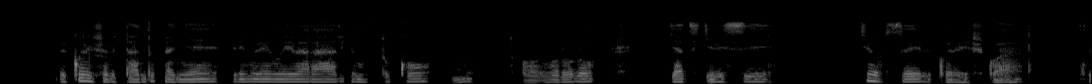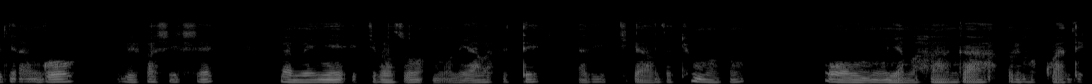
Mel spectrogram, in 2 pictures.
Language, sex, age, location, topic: Kinyarwanda, female, 18-24, Kigali, health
